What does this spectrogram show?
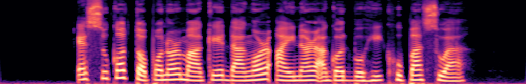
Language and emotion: Assamese, neutral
